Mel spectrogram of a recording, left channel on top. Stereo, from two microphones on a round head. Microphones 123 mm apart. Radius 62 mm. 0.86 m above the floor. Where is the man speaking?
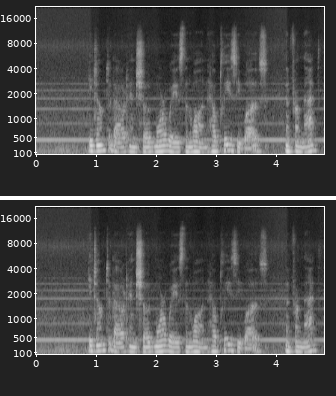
45° right (ahead or behind), 0.9 m; by 4.7 s 70° left (ahead or behind), 1.3 m.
